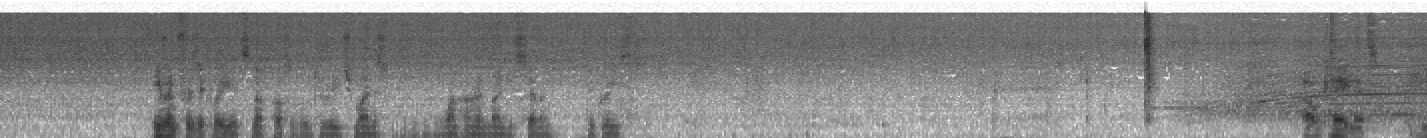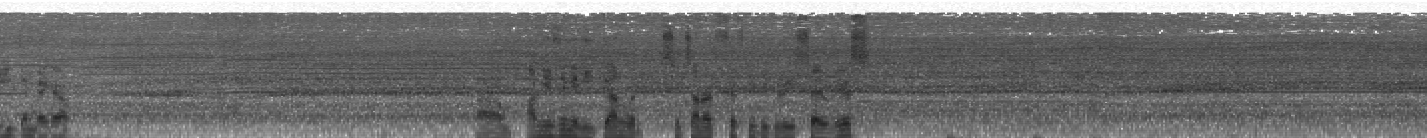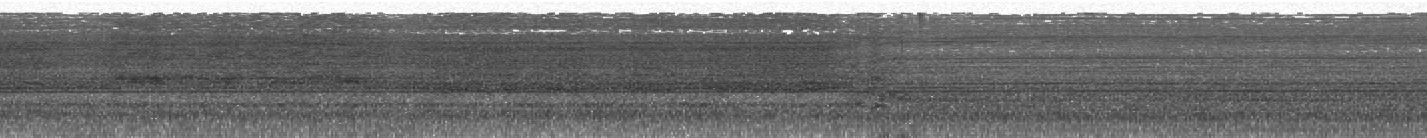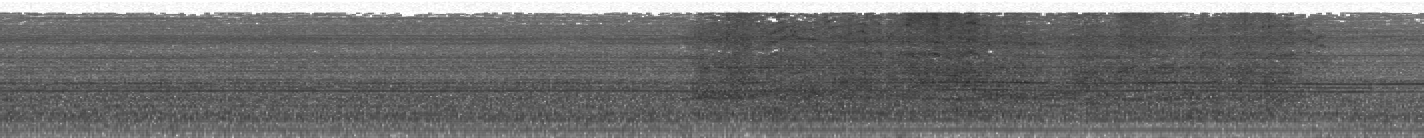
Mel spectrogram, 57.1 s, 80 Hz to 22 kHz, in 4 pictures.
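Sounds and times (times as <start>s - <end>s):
heat gun blowing hot air: 0.0s - 57.0s.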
